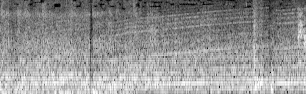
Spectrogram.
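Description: A rally car engine in the video game Richard Burns Rally revs continuously and loudly, its pitch climbing steadily as the throttle holds high for the full stretch.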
